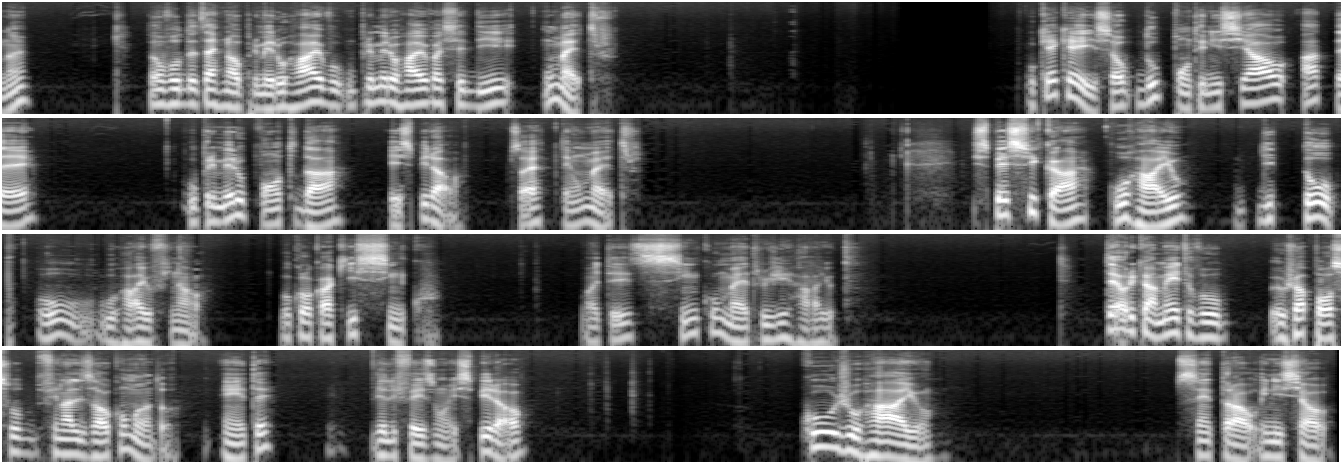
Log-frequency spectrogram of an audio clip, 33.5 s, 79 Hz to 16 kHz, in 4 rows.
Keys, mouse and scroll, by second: 4.3 KP_1, 4.7 KP_Enter, 19.9 KP_5, 21.8 KP_Enter, 26.1 KP_Enter, 28.7 d, 29.0 Return, 30.6 click.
